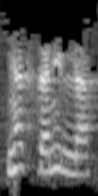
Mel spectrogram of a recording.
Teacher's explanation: يعني ايه نقل؟ يعني انا هشيل الهمزة واخد الحركة بتاعتها احطها على الحرف الساكن اللي قبلها · Term: النقل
